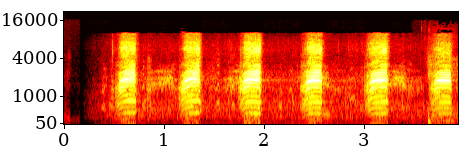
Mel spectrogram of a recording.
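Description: A duck quacks six times in a steady, evenly spaced rhythm, each call loud and nasal, with brief pauses between and no other sounds.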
